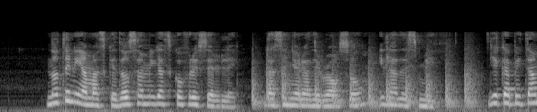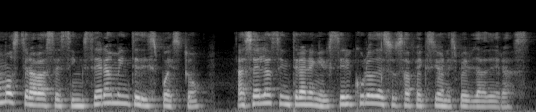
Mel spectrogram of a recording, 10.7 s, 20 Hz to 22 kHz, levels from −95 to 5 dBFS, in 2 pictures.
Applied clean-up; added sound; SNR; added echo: none; Knock / Wood; 8 dB; none.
